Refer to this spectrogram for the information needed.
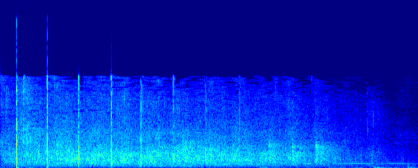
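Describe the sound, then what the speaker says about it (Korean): A church congregation breaks into applause at a Sunday service, a dense steady clapping with a few sharp individual claps standing out, gradually thinning toward the end. "우리 힘찬 박수로"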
